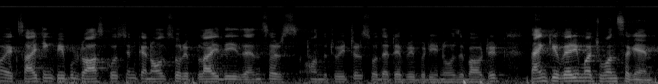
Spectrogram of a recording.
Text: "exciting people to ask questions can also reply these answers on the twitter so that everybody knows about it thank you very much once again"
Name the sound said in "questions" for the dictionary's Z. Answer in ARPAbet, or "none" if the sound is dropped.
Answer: none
